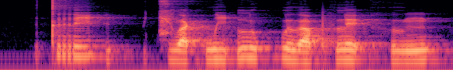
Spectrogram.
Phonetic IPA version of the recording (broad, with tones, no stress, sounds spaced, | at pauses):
t r i˥˩ ʔ | t͡ɕ u˨˩ a̯ k w i˦˥ ʔ l u˦˥ k̚ l ɯ˨˩ a̯ pʰ l e˥˩ ʔ h ɯ˦˥ ŋ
